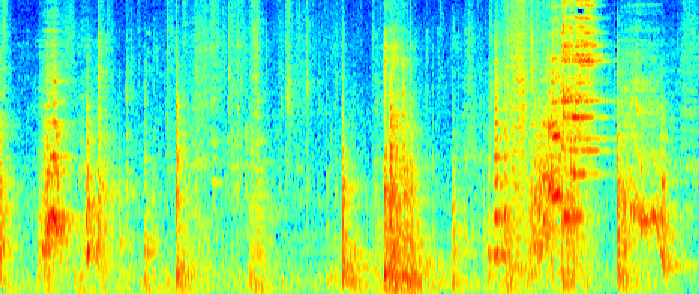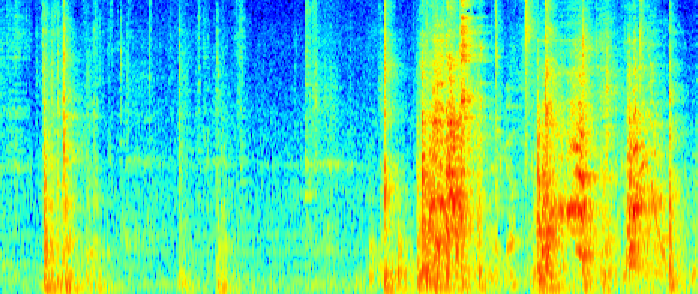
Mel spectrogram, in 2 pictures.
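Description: Metal knocks and clinks of a new front-wheel-drive CV axle being handled and slid into the steering knuckle and wheel hub, irregular throughout, with a ringing metallic clatter near the middle and a quieter spell after it.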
